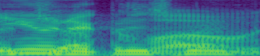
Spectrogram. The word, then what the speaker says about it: Uniqlo: Uniqlo.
